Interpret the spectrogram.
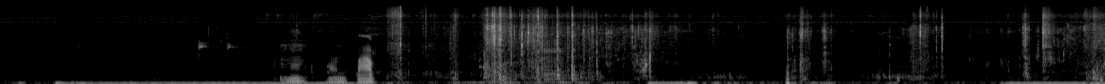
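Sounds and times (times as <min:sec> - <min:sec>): clicks and rustles: 0:03.8 - 0:11.0
fish flapping and thrashing: 0:04.0 - 0:11.0.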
